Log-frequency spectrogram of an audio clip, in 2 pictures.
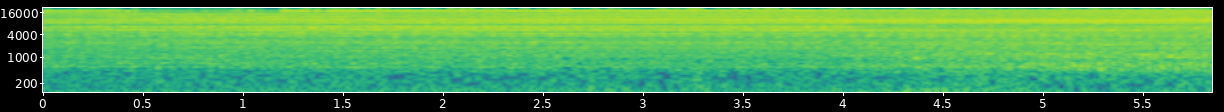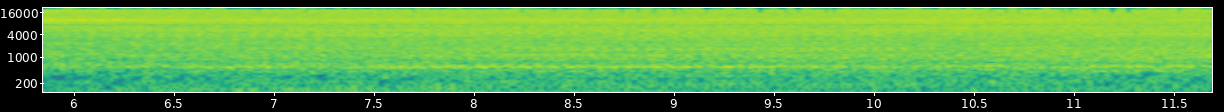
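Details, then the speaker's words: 1953 Oldsmobile Rocket Super 88 barn-find V8 restarted: loud, uneven running with a pulsing beat near three per second, and revs wander upward midway. Rough running; owner suspects the carburetor, but it is not confirmed. "let's start up one more time I was like damn it doesn't like that at all one more time"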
